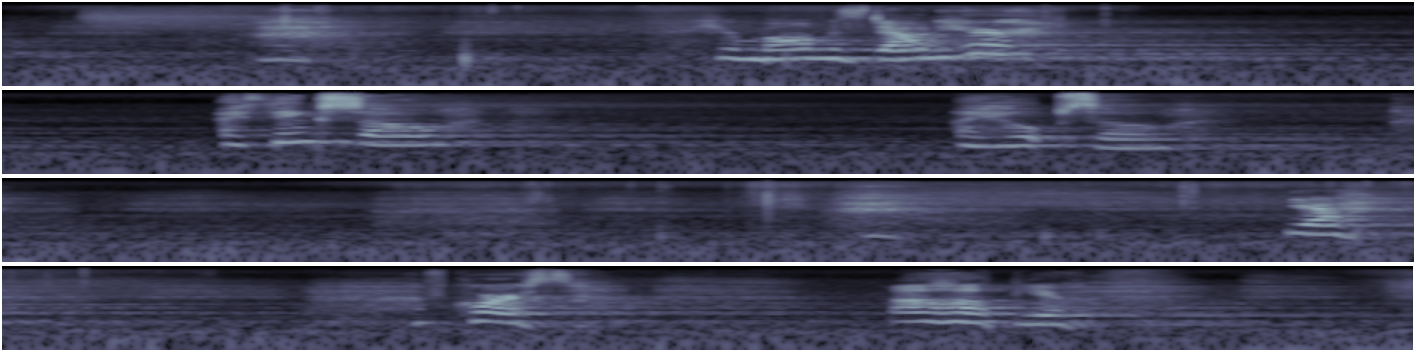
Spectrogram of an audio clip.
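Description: A young woman speaks in short, breathy bursts.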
